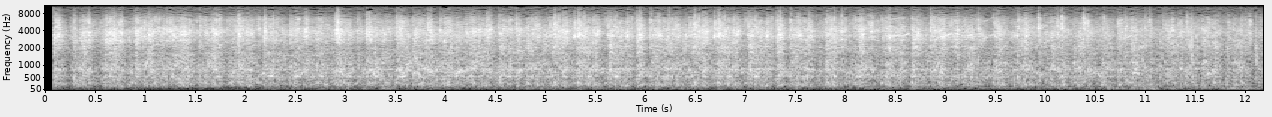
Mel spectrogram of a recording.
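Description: Film projector running with a steady, rapid mechanical clatter.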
